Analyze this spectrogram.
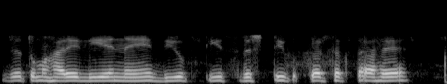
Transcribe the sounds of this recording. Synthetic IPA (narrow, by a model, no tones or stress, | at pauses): d͡ʒoːt̪ʊmɦaːɾelienɐed̪ijupkisɾɪʃʈikɐɾsɐkt̪aɦɛː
